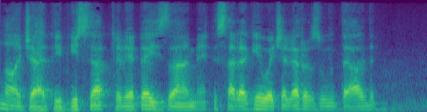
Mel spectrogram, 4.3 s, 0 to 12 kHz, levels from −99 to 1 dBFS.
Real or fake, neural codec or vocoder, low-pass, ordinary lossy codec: fake; codec, 16 kHz in and 24 kHz out, 0.6 kbps, FocalCodec, streaming, 4096 codes; 10.8 kHz; MP3, 48 kbps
